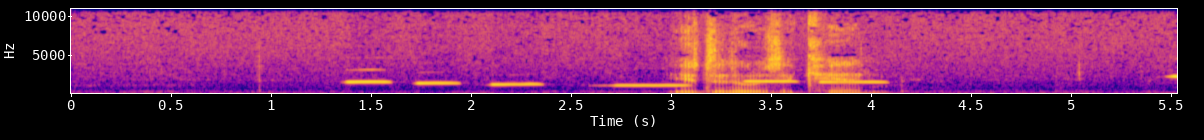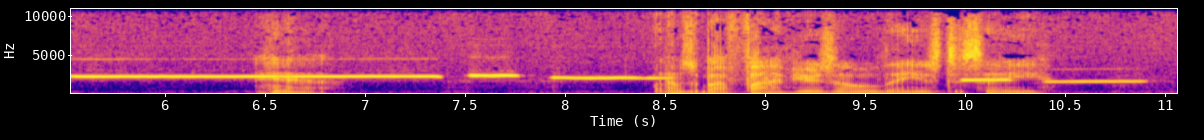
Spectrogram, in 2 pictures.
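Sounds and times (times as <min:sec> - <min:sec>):
person whistling: 0:01.4 - 0:04.1, 0:05.5 - 0:08.6, 0:10.0 - 0:11.0
speech: 0:03.0 - 0:04.2, 0:06.5 - 0:06.9, 0:08.4 - 0:10.5.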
